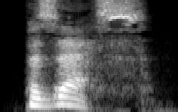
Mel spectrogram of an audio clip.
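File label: "possess" English, British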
